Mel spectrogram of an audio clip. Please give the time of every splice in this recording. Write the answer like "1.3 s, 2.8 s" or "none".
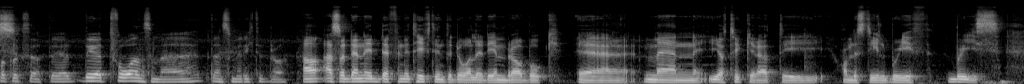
2.1 s, 3.0 s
